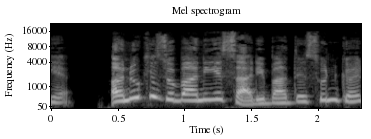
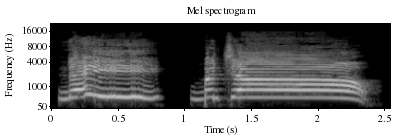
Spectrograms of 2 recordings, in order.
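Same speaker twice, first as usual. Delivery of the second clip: much higher, louder scream for help; terrified cry for help; 13 semitones higher, 6 dB louder, much slower than usual. Acted. Family crying for help as the ghosts surround them, terrified.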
